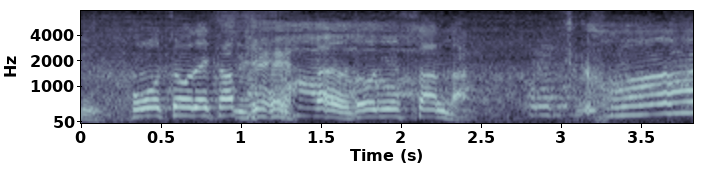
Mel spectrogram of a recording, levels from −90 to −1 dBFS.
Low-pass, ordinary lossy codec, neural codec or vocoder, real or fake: none; none; codec, 16 kHz, 4 kbps, FunCodec, trained on Chinese and English, 50 frames a second; fake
